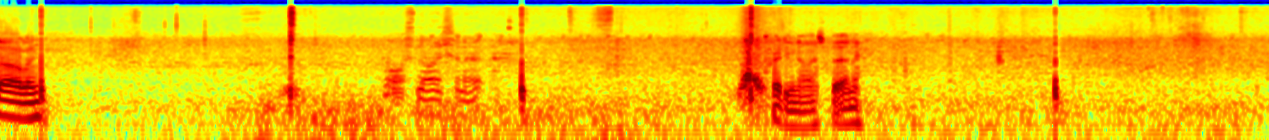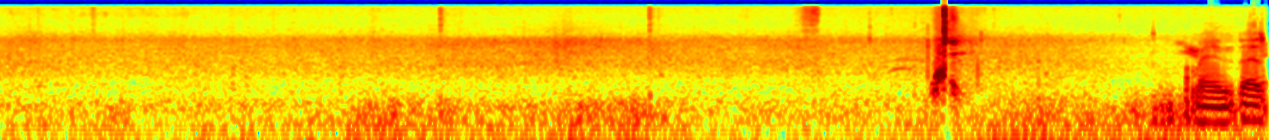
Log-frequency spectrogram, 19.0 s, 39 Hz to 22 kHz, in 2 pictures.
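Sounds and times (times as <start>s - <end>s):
wind hiss: 0.0s - 19.0s
golf driver striking ball: 2.1s - 2.4s, 5.6s - 6.0s, 16.5s - 17.0s.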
